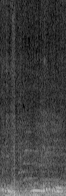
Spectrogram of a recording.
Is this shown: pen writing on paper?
no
